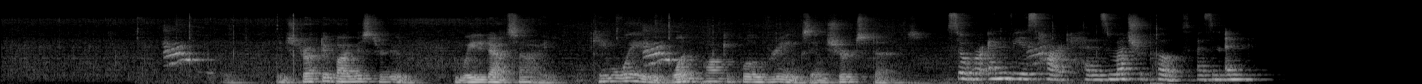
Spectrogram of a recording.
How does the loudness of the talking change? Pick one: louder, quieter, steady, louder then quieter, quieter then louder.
steady.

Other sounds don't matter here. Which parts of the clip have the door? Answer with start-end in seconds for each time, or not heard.
not heard.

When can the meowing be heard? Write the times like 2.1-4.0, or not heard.
1.4-3.0, 6.2-7.2, 10.1-11.7.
